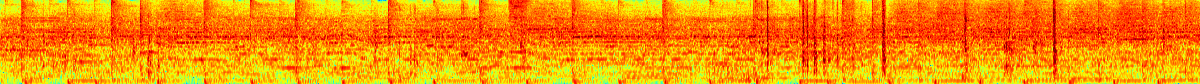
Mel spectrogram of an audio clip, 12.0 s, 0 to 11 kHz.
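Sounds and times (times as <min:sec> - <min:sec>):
music with bass and beat: 0:00.0 - 0:12.0
skateboard wheels rolling on concrete: 0:00.0 - 0:12.0
skateboard clacks: 0:07.4 - 0:12.0.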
